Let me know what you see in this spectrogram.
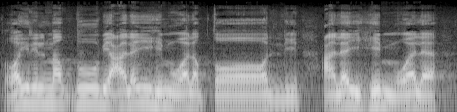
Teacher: supaya mim tu tak bunyi ikhfa, dia bunyi izhar, jelas mati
